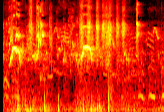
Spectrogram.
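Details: Several peach-faced lovebirds calling: shrill, high chirps and squeaky notes in irregular bursts, with short sharp clicks and a few soft lower whistles.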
